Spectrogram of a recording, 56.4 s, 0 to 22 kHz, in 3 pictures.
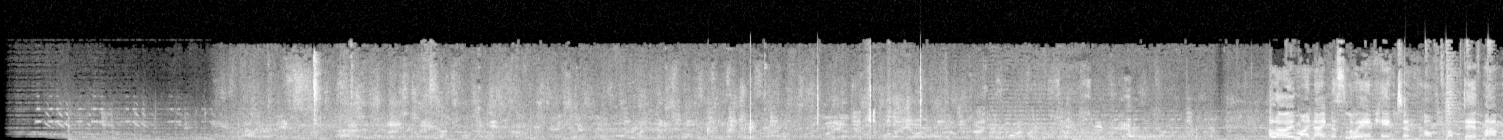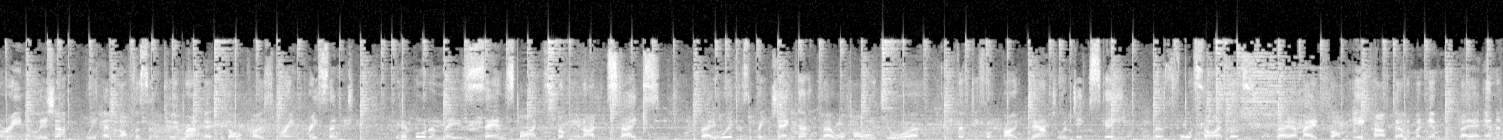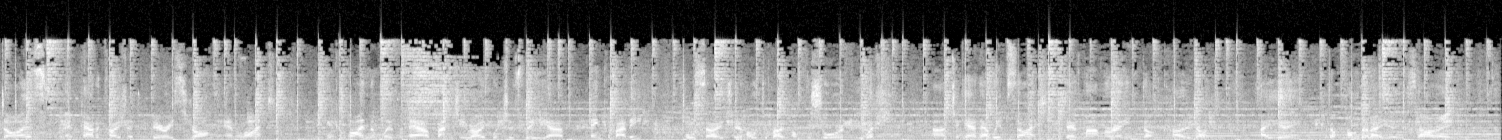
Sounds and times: Music: 0.1s - 56.3s
Speech: 15.8s - 41.0s, 41.6s - 56.3s.

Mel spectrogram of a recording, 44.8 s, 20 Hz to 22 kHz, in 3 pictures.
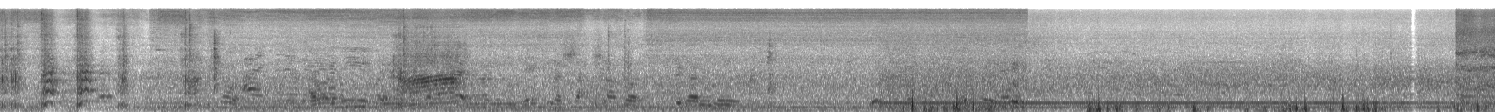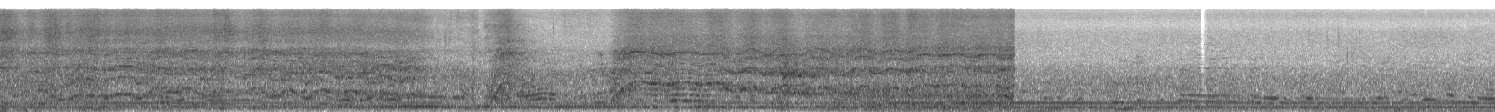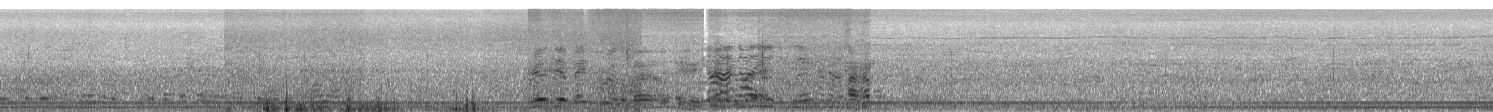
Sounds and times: Speech: 2.0s - 7.6s, 8.7s - 10.3s, 16.0s - 23.0s, 25.0s - 33.7s, 35.2s - 38.9s.

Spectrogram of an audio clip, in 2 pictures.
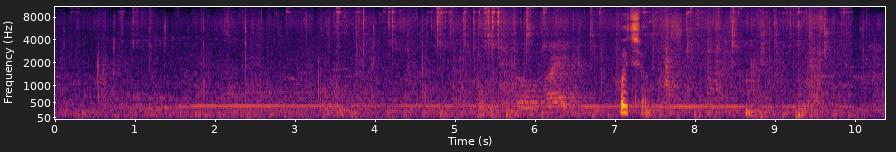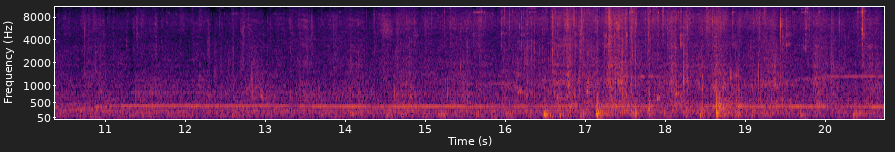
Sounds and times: Clip-clop: 0.0s - 20.7s.

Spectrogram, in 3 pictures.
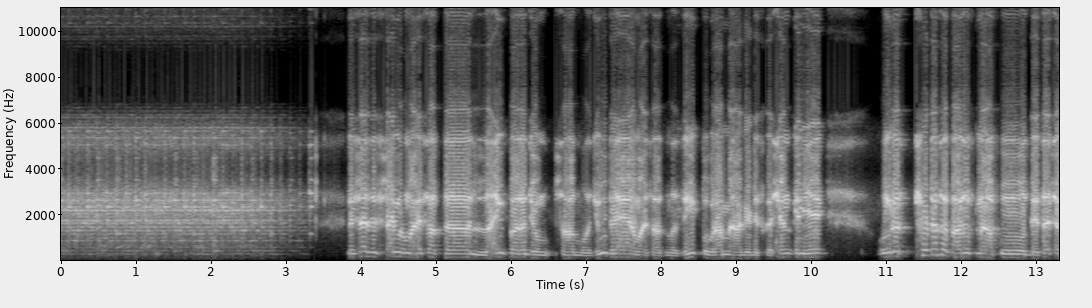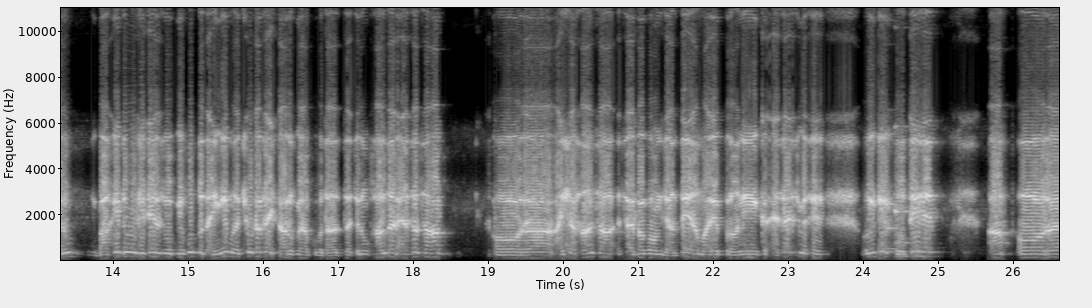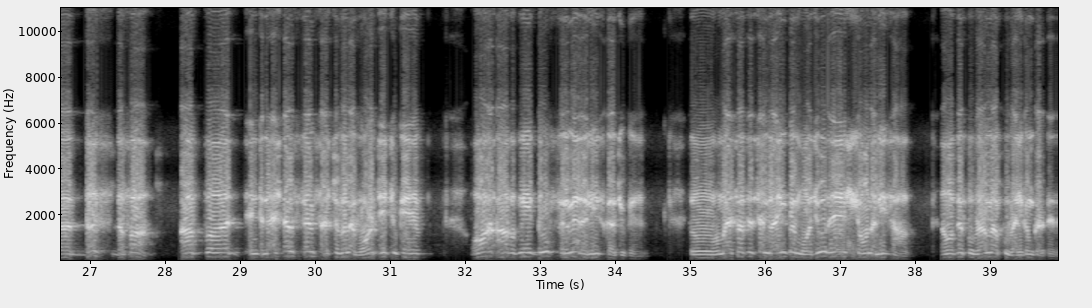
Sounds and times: Music: 0.0s - 3.5s
Speech: 3.8s - 10.3s, 10.9s - 39.9s.

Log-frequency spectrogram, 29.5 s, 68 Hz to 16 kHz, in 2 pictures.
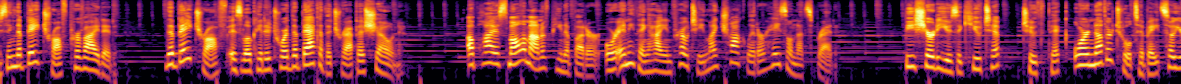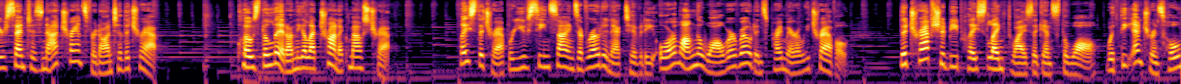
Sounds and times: Speech: 0.0s - 1.4s, 2.1s - 5.0s, 5.8s - 10.5s, 11.3s - 16.8s, 17.8s - 19.7s, 20.5s - 25.4s, 26.0s - 29.5s
Music: 0.0s - 29.5s.

